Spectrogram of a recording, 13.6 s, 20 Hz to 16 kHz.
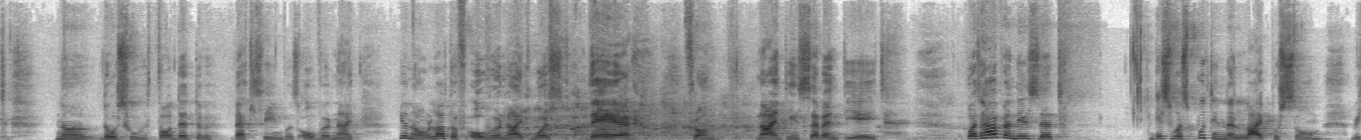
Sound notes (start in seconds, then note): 5.1 laughter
